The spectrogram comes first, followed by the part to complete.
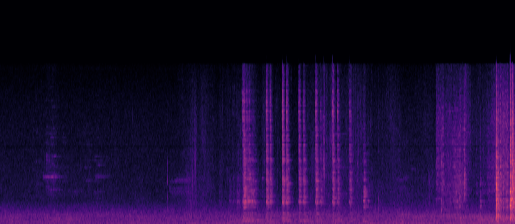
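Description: A faint steady outdoor background, then about halfway through a quick run of short crackling rustles, about three a second, as leafy stems brush close past.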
